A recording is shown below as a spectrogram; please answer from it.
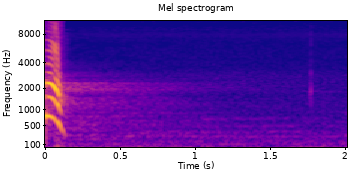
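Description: A woman's voice ending a word right at the start, then near silence with only faint room hiss.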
